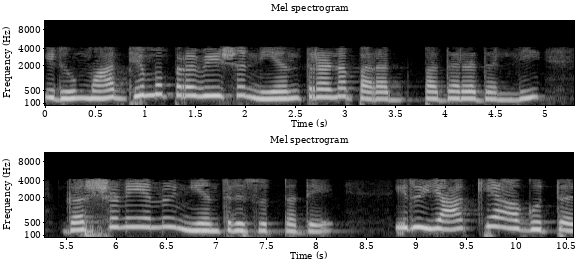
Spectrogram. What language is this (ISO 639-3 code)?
kan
